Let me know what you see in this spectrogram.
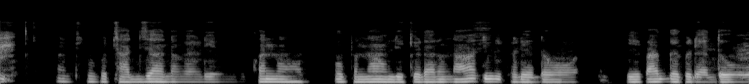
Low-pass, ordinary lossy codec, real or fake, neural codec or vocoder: none; none; fake; codec, 16 kHz, 16 kbps, FreqCodec, smaller model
